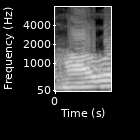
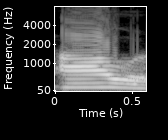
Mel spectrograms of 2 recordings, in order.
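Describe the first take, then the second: First: The word begins with an h sound. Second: The word begins with a vowel sound. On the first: The speaker calls it wrong. "इसे हावर नहीं पढ़ते" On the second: The speaker calls it right. "इसे पढ़ते हैं आवर"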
